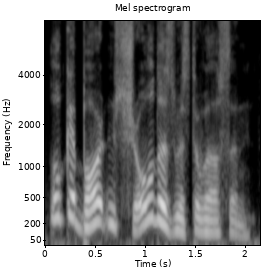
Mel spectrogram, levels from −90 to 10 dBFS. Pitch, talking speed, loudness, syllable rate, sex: 165 Hz, 165 wpm, -18 LUFS, 4.4 syllables/s, male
